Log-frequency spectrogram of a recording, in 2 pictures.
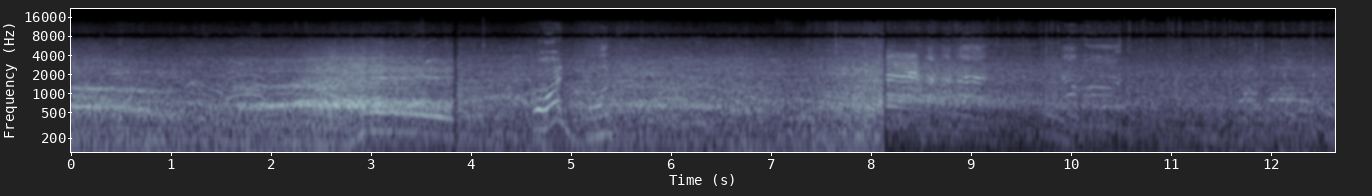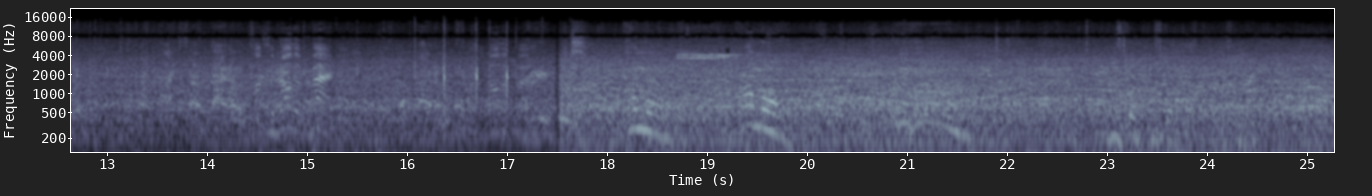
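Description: A large crowd chants and sings loudly in an open stadium.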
